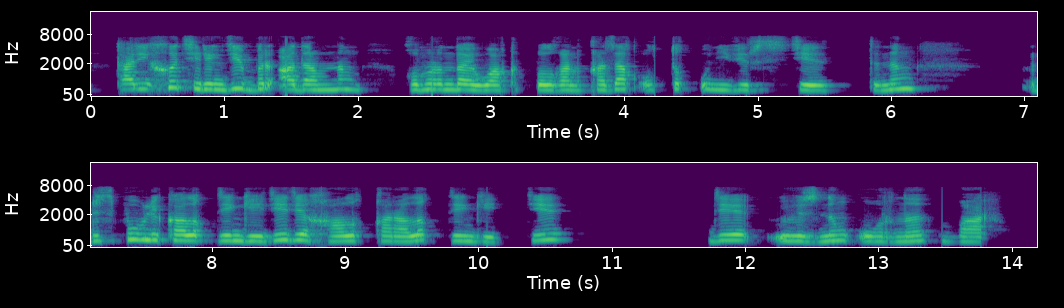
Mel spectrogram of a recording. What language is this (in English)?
Kazakh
